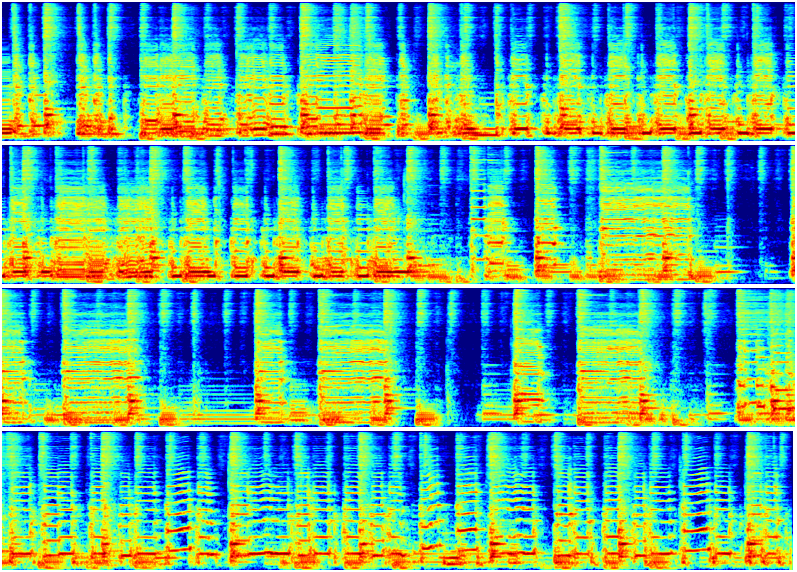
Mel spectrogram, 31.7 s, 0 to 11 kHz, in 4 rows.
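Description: Electric guitar played through a small Roland Micro Cube practice amplifier with a distorted tone: a stream of quickly picked single notes and short riffs, broken by two brief pauses about 15 and 20 seconds in.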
